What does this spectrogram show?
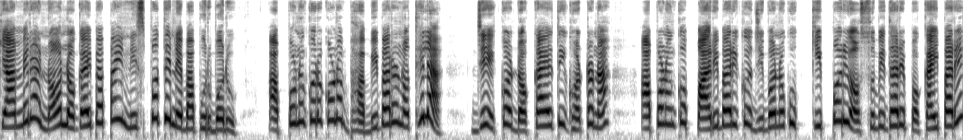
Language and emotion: Odia, angry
